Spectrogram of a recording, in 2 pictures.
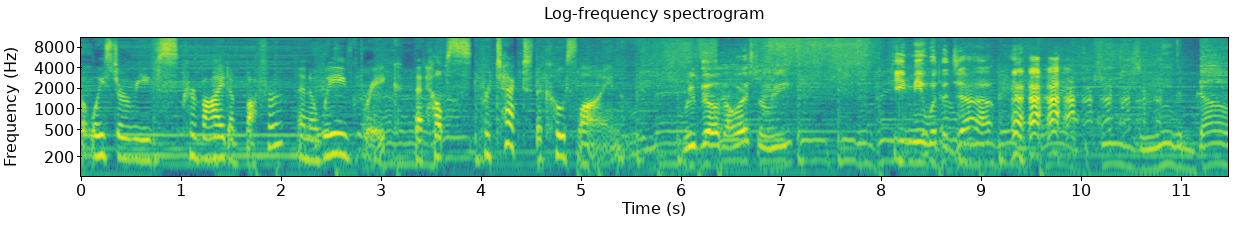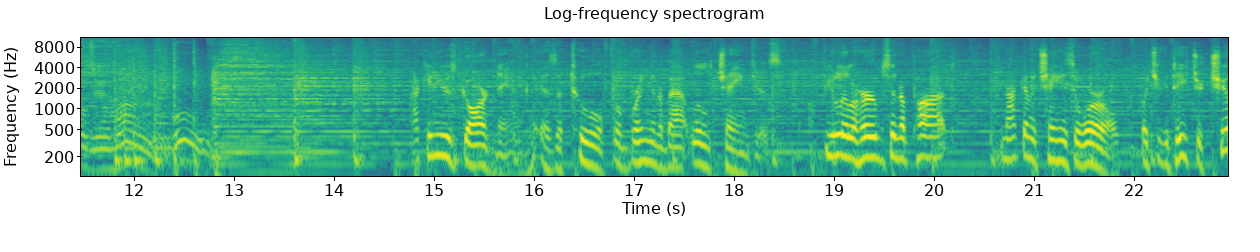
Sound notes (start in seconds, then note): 13.0 laughter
